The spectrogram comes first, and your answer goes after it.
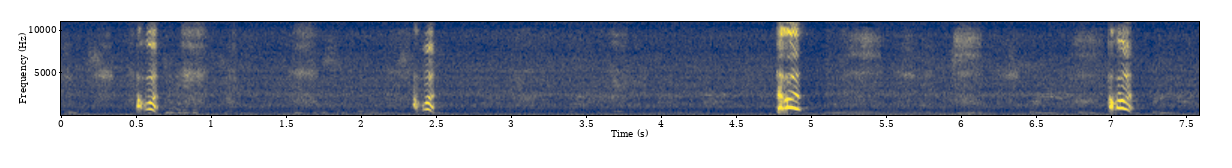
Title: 1 month old hiccups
